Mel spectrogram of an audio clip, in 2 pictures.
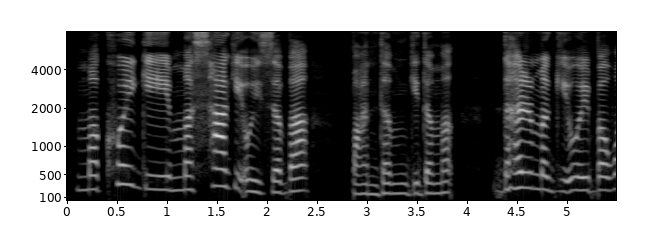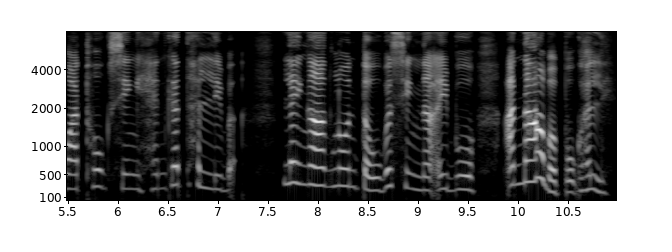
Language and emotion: Manipuri, disgusted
